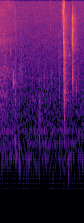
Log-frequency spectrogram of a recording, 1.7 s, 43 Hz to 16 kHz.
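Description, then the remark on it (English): Quiet mouth sounds of someone sipping an 11-year whiskey: two brief wet slurps near the end, with no talking. “as I sip one more time.”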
